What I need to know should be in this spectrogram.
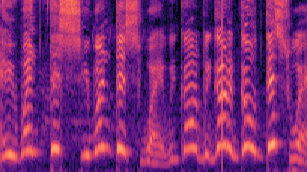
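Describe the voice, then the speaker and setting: An extremely high, put-on character voice at a fairly slow pace. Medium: actual play. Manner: eager, complaining.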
